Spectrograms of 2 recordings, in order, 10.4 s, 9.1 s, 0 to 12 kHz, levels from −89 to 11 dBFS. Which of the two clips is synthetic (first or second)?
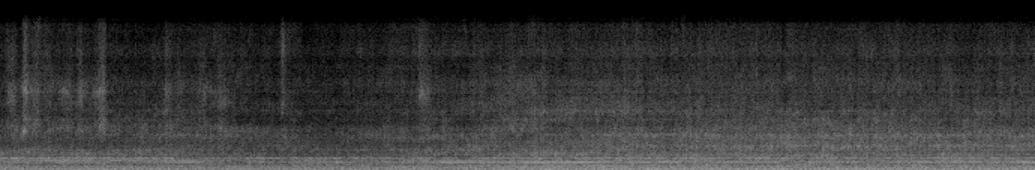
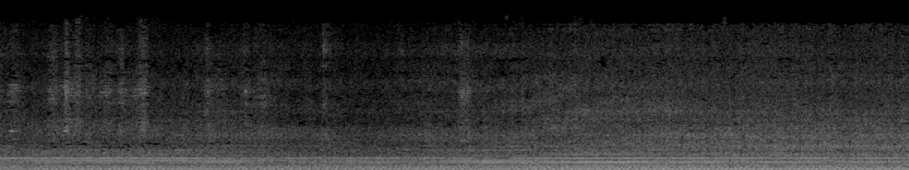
first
